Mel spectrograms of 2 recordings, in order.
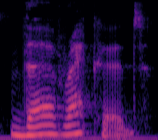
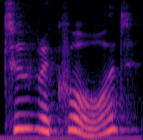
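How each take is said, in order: First: Record stressed on its opening syllable; stress on first syllable. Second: Record as the verb, re-CORD, pitched higher; record stressed on its final syllable; stress on second syllable. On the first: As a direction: lean on REC in record. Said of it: "In case of record, re". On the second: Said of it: "in case of record, chord". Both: Shown as a demonstration.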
